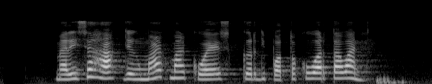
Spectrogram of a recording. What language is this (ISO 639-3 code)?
sun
